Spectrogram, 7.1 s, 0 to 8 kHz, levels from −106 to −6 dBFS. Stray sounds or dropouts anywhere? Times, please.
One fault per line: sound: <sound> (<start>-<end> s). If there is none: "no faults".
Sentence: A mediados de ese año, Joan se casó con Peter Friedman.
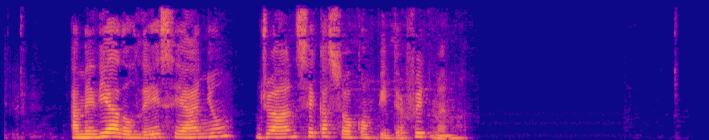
no faults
